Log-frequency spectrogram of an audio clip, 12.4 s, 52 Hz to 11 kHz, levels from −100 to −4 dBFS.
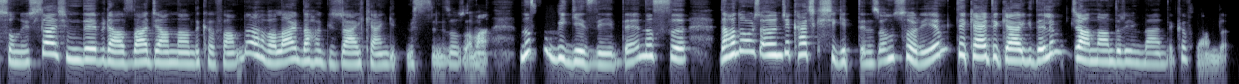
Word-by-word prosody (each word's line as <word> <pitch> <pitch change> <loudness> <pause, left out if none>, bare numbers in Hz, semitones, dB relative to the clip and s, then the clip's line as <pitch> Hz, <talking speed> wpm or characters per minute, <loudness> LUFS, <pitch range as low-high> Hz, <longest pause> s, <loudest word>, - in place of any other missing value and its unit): sonuysa 220 - +1
şimdi 250 -4 0
biraz 205 -3 -1
daha 220 +1 +3
canlandı 205 -1 -2
kafamda, 195 - -4
havalar 230 +1 +1
daha 225 -1 -1
güzelken 190 -2 -4
gitmişsiniz 195 +1 -12
o 190 - -7
zaman. - - -6 0.3
Nasıl 365 - 0
bir 280 - +4
geziydi? 210 - -1
Nası 285 -5 +1 0.3
Daha 325 +7 +5
doğrusu 415 -4 0
önce 335 +3 +4
kaç 350 +1 +1
kişi 270 - -3
gittiniz 220 -1 -6
onu 250 +5 -1
sorayım? 270 - +1
Teker 310 -4 +4
teker 250 -5 +4
gidelim, 240 - +2
canlandırayım 220 -4 +1
ben 190 0 -8
de - - -15
kafamda. 270 -1 -12
230 Hz, 150 wpm, -20 LUFS, 205-285 Hz, 0.3 s, Daha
